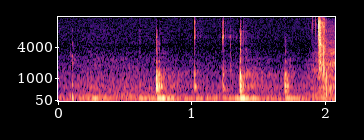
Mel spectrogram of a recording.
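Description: A few faint, sparse clicks in a pause, with a sharper click near the end.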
